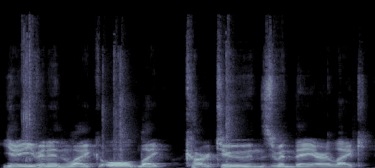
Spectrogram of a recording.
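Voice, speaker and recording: A man chatting casually as a player in a tabletop game podcast, feeling his way through ideas out loud. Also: mid-range voice, fairly even intonation, measured pace. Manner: hesitant, thinking aloud. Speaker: player in an actual-play podcast.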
